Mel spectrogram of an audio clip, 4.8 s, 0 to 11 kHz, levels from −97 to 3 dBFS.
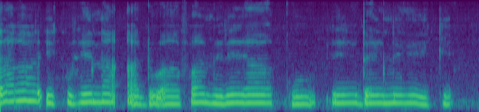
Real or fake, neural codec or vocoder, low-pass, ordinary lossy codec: fake; vocoder, 22.05 kHz, 80 mel bands, HiFi-GAN; none; none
